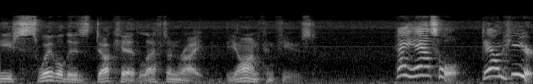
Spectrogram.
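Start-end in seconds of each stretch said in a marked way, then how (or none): 4.0-5.3 small, tiny, annoyed, very high, irritated voice. Reading a story, a small voice calls up from below to a duck, small, irritated voice. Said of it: "Said the small, irritated voice".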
